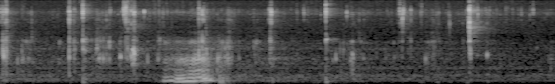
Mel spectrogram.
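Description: A person chewing a mouthful of shrimp noodles close to the microphone, with small wet mouth clicks. There is a brief hummed 'mm' about a second and a half in.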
